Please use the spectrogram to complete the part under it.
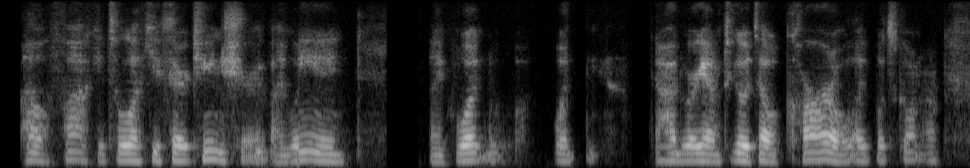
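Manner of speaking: hushed whisper. Narrator voicing the mayor and deputy talking among themselves, whispering. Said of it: "they're just like t- like kind of whispering".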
